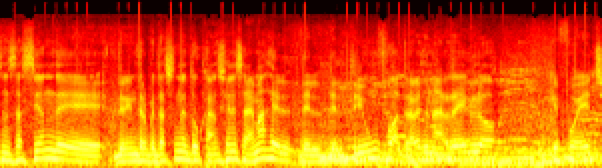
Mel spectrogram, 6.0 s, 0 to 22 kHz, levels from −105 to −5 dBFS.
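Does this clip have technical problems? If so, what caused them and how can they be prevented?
Yes: word clock ticks run from 0.14 to 5.96 s, a regular tick about every 0.1 s from unsynchronised clocks drifting around 200 ppm. Their even spacing distinguishes them from random clicks. Prevent this by locking the receiver to the sender's word clock.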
